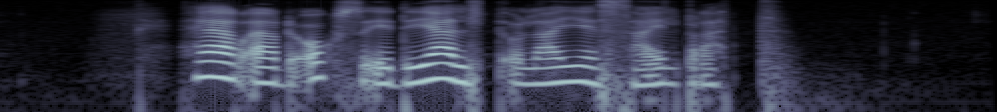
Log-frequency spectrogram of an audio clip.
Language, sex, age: Norwegian, female, 45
